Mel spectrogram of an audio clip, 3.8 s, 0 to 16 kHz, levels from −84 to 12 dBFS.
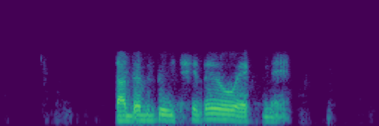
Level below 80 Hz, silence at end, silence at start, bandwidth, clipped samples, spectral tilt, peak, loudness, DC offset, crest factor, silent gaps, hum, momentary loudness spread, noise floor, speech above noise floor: -54 dBFS; 0.95 s; 1.15 s; 4 kHz; under 0.1%; -12.5 dB/octave; -2 dBFS; -19 LUFS; under 0.1%; 20 dB; none; none; 14 LU; -68 dBFS; 50 dB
